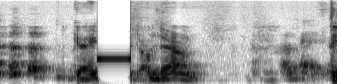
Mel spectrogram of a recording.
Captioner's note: beep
